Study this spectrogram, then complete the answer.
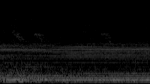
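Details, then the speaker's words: Sewerin Variotec 8 tracer-gas leak detector, several years old, sampling pump switched on while sniffing the ground above a pipe: steady low buzzing hum with an even pulse, no rattle or labouring; pump running normally. "Là, je monte rapidement comme ça mais en gros, on avance, on actionne la pompe,"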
